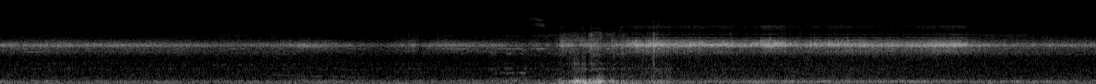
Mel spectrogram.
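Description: Wind rushing over the action camera's microphone during a tandem paraglider flight: a low rumble with a steady high whistle through it. A thump comes about six seconds in as the camera is swung round. The wind is louder after that and eases near the end.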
